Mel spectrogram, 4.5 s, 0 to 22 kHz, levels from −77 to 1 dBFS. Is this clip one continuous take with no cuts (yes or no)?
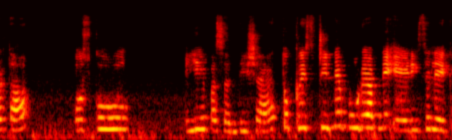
yes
